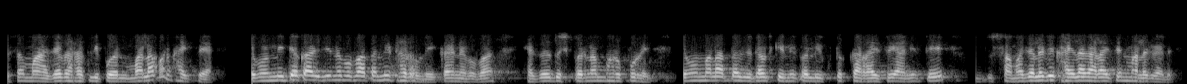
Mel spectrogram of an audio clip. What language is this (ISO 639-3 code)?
mar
